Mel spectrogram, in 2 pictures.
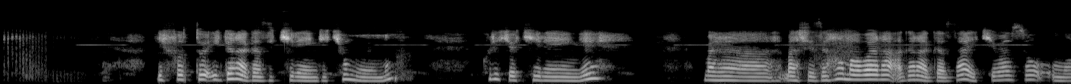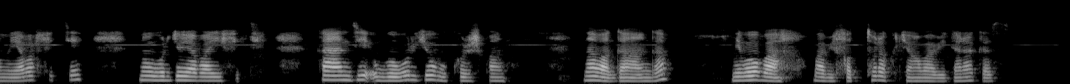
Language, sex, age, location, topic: Kinyarwanda, female, 36-49, Kigali, health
